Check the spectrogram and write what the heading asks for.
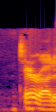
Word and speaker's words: tarot: Tarot is pronounced without the T sound at the end.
